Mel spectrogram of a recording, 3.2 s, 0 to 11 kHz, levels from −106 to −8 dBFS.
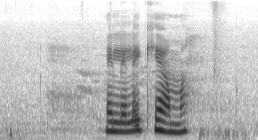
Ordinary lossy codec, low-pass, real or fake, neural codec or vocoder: none; none; real; none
